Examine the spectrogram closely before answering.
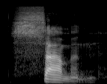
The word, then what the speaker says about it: salmon: here we have francai the pronunciation salmon salmon we can see the different vowel sounds we have here sa man salmon yeah and obviously we can see that there is no l sound there at all like you said so it's salmon salmon okay good okay you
